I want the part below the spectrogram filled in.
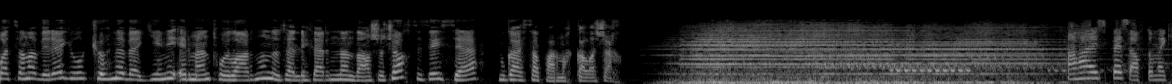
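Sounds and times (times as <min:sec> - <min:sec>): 
speech: 0:00.0 - 0:06.3, 0:10.7 - 0:11.7
car horns honking to celebrate a wedding: 0:06.8 - 0:10.7.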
